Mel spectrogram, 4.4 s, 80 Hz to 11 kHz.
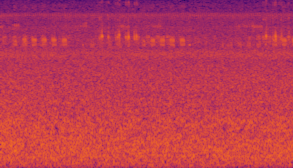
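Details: Bell crickets singing in terraced rice fields in Kikuchi, Kumamoto Prefecture, Japan, on the morning of 6 September as Typhoon No. 10 approached; faint high ringing pulses in short bursts over a steady rushing stream.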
